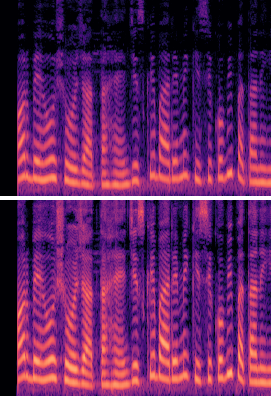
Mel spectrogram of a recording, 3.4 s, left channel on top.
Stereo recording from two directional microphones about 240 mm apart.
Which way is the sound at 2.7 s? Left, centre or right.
Right.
